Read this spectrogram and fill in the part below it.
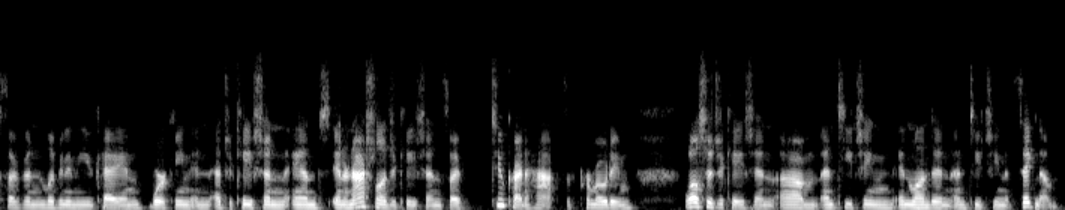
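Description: Rambly excited woman from the us, lowish voice, kinda muffled audio. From United States. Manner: enthusiastic, rambling, frequent ums. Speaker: guest, literature lecturer. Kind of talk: casual interview conversation.

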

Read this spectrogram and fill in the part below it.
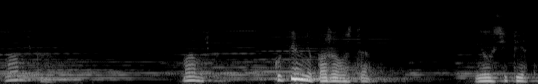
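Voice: mid-range voice, moderate pace, natural voice. An actor voicing a wheedling little choirboy who pleads and rehearses, in a radio play. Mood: pleading. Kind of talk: Soviet radio play acting. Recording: muffled old recording, long reverb. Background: music.

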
